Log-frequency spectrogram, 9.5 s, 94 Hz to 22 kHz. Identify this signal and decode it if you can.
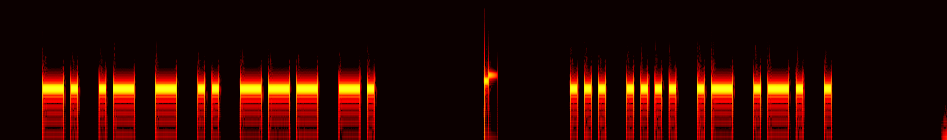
Morse code, heard as a keyed tone, about 17 wpm, 700 Hz. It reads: NATION SHARE
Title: Sentences from Top 900 Words - New Word Drill - 17wpm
